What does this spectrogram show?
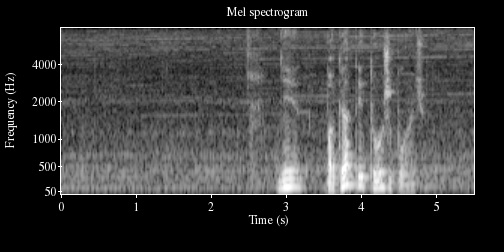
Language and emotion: Russian, sad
